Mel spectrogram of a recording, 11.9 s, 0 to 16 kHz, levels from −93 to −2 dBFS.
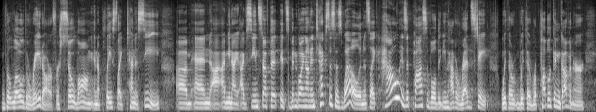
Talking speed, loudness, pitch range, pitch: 240 wpm, -15 LUFS, 150-195 Hz, 165 Hz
